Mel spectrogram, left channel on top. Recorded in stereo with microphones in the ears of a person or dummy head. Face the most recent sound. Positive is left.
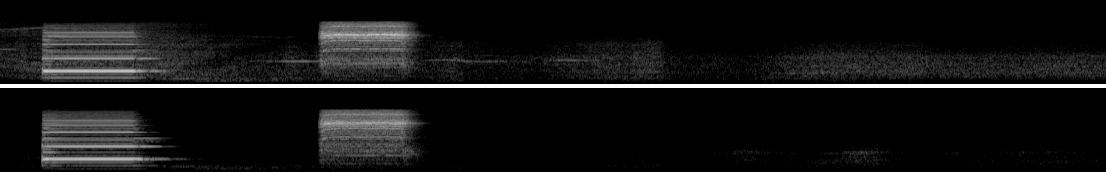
turn(degrees=-15)  # may be behind; listen again after turning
